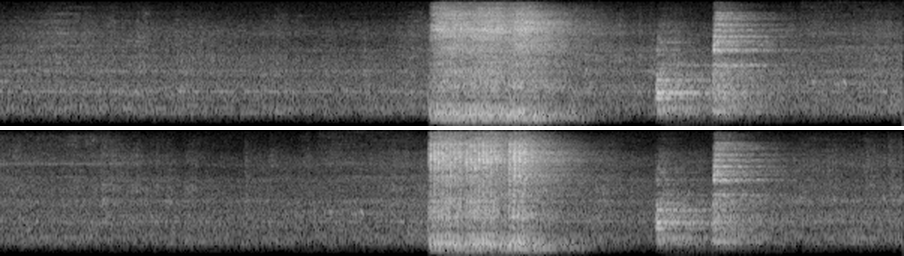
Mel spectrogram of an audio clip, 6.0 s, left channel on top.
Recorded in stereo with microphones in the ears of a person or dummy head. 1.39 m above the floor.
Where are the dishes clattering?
Centre (ahead or behind), 1.3 m.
